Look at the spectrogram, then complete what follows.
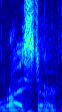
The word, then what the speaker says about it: Ristar: Internally, it was Rystar. People say Ristar for whatever reason because they think it's wrist-related.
